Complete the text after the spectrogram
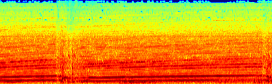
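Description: A car engine drones steadily at speed, briefly dipping as it shifts gear.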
